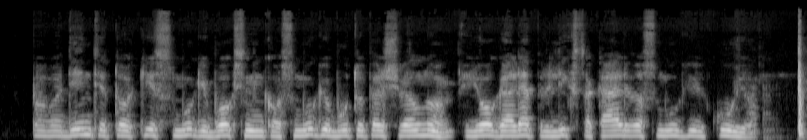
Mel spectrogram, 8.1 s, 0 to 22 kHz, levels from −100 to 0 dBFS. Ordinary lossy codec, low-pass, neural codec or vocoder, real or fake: MP3, 64 kbps; 19.8 kHz; none; real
